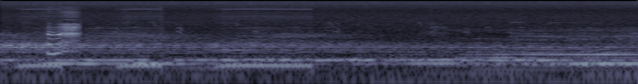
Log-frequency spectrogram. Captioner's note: cellphone vibrating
